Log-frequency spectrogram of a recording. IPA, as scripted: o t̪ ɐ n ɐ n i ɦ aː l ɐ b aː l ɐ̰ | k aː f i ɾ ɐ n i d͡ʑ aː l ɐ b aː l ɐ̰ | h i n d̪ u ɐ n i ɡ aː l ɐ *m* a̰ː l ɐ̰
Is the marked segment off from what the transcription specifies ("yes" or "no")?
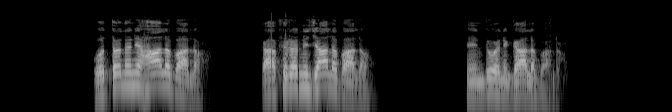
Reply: yes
